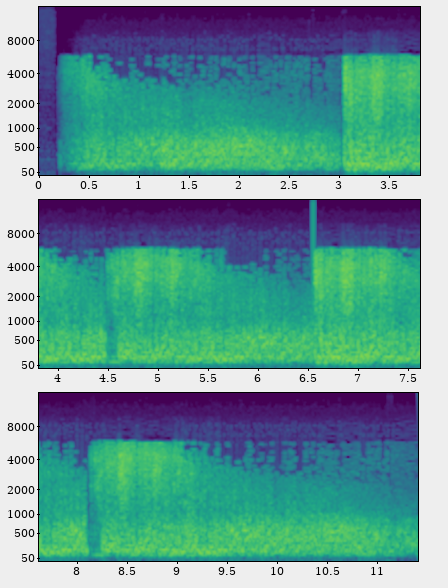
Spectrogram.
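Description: A bomb explosion heard as a loud, deep, roaring rumble that fills the whole stretch, with several abrupt shifts in the sustained boom but no pause.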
